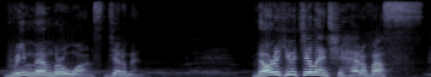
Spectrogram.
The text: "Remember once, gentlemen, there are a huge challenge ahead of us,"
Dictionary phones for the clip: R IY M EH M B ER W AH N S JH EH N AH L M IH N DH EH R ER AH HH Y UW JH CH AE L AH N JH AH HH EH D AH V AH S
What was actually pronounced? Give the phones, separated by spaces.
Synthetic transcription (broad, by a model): R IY M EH M B ER W AH N S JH EH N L M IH N DH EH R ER AH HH Y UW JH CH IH L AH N SH AH HH EH D AH V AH S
